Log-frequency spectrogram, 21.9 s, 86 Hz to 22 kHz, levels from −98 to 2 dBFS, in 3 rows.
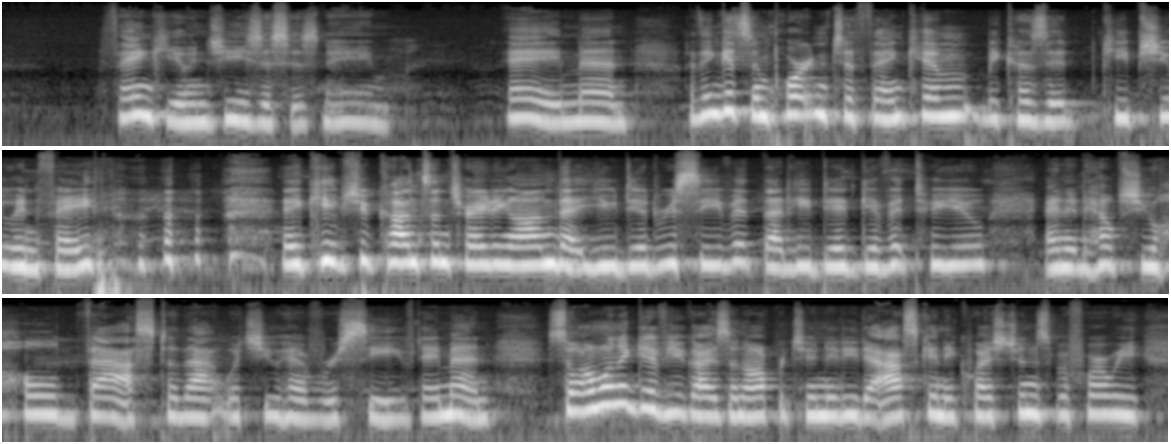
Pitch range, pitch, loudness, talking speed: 235-275 Hz, 255 Hz, -17 LUFS, 175 wpm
